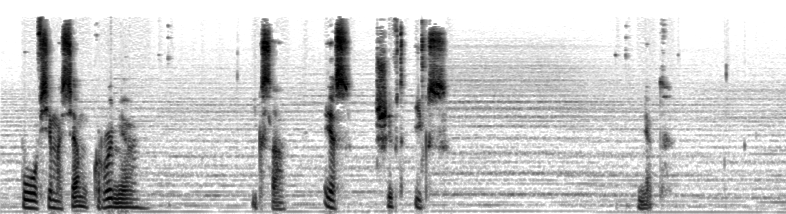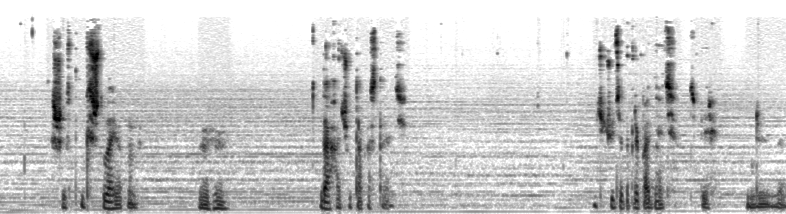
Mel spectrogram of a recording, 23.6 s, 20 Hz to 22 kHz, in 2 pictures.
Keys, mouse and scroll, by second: 1.5 s, 2.5 scroll down 2, 2.8 scroll up 1, 2.9 scroll down 1, 3.0-3.6 scroll up 1, 3.6-4.8 scroll up 10, 4.8 s, 10.0-12.0 middle drag, 12.0 scroll down 1, 12.2 s, 16.9 middle click, 17.6-18.0 scroll down 3, 18.0-18.4 middle drag, 18.4 z, 18.6-18.9 middle drag, 18.9 z, 19.1-20.0 middle drag, 20.0 scroll up 3, 20.3 Tab, 21.1 click, 21.3 middle click, 21.8 scroll up 2, 22.1 middle click, 22.7 g.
